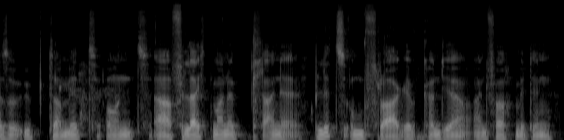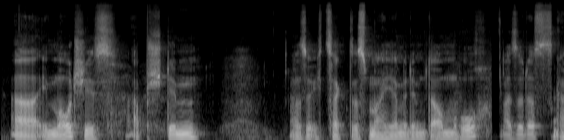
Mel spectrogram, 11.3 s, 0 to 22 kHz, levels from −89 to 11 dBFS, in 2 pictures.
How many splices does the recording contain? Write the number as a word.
one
